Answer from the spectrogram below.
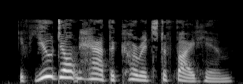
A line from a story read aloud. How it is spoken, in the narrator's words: she said angrily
